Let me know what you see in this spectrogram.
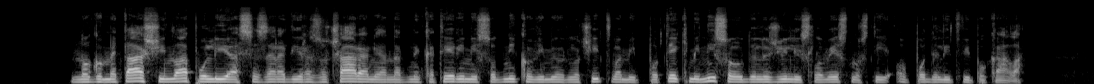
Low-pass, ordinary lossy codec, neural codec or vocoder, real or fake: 14.4 kHz; Opus, 32 kbps; vocoder, 44.1 kHz, 128 mel bands, Pupu-Vocoder; fake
